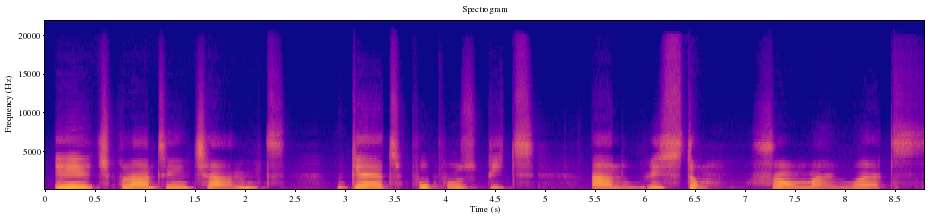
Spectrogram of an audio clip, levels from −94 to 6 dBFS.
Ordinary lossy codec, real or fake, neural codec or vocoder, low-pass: none; fake; autoencoder, 48 kHz, 32 numbers a frame, DAC-VAE, trained on Japanese speech; none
